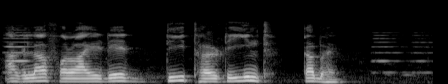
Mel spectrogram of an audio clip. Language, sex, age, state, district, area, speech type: Urdu, male, 18-30, Uttar Pradesh, Lucknow, urban, read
